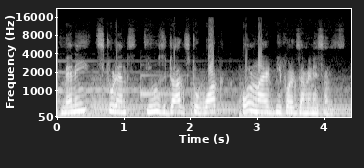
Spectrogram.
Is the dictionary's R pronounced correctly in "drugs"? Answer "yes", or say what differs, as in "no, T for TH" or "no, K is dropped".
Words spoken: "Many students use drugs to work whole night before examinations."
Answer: no, R is dropped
